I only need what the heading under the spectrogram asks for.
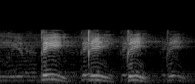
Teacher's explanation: ما تقولش كي ولا تقولش ايه قي، ما تجيبهاش تخينة قوي. يبقى المستقيم اخد اخد درجات التفخيم.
